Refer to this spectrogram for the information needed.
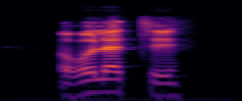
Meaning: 1. to relate, to recount 2. to account
- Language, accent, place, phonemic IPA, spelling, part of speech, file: French, France, Lyon, /ʁə.la.te/, relater, verb, LL-Q150 (fra)-relater.wav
